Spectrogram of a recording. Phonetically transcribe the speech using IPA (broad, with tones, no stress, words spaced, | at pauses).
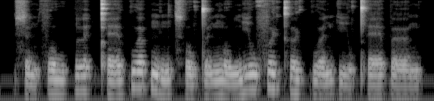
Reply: sɵ˨˩nfo˧w | lɵ˧t̚ pʰɛː˨˥kʷœː˥p̚ŋɪ˨˥ŋ t͡sʰo˨˩wt̪ɵ˨˧nŋo˨wŋiː˥w fɵ˥ɥkʰɵ˧ɥ kʷœː˨˧nkiː˨˩w t̪ʰɛː˨˧pœː˨ŋ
